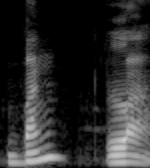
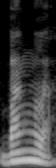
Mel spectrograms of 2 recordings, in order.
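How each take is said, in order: First: বাংলা said very slowly with লা drawn out; বাংলা with the final লা held long; stretched syllable. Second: Said in the usual way. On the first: Shown as a demonstration. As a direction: draw out the last syllable of বাংলা. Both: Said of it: "যত ইচ্ছা টানতে পারবেন".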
